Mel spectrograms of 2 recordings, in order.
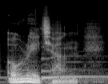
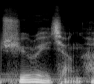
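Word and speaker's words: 区瑞强: 他叫欧瑞强，请千万不要念成曲瑞强哈。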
